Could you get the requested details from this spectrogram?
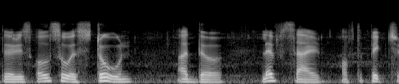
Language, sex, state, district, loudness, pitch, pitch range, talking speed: English, female, Karnataka, Bangalore, -19 LUFS, 120 Hz, 110-140 Hz, 180 wpm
